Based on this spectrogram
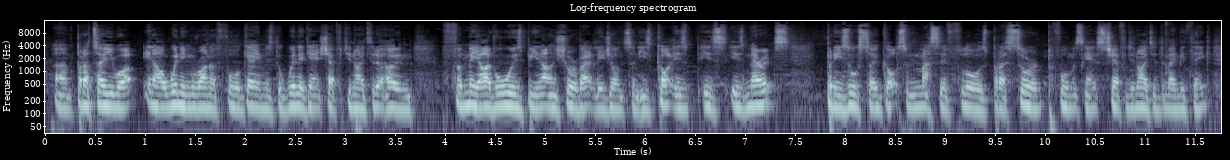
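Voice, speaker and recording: Man, 30s, from Portugal, husky, rapid, rambling football fan guest. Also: mid-range voice, darkish tone. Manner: chatty, rambling fan opinions. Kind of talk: casual phone-in chat.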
